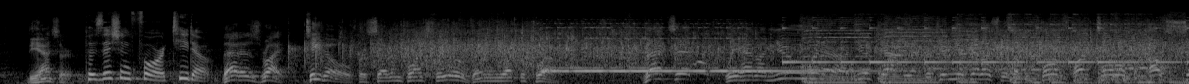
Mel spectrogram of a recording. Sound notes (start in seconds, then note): 5.5 dinging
